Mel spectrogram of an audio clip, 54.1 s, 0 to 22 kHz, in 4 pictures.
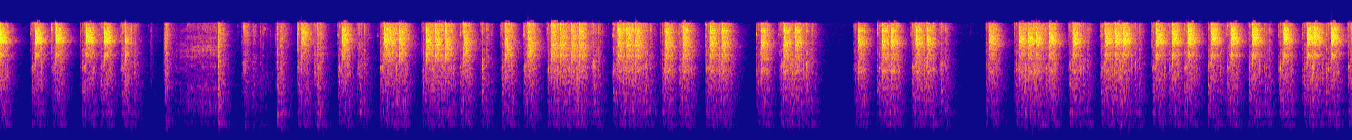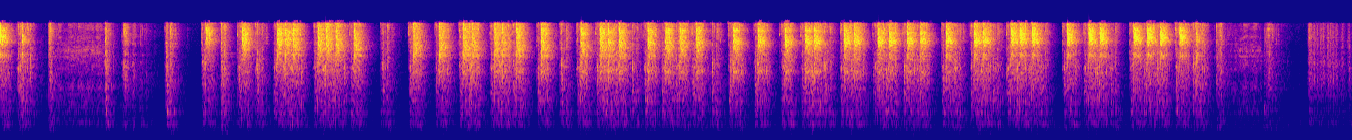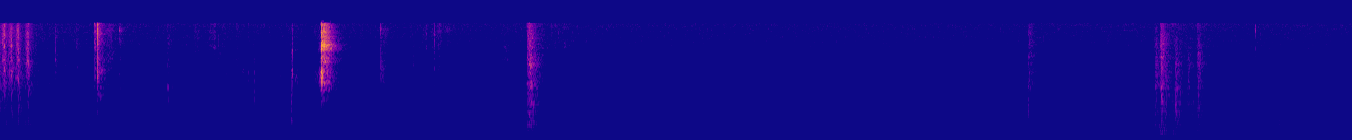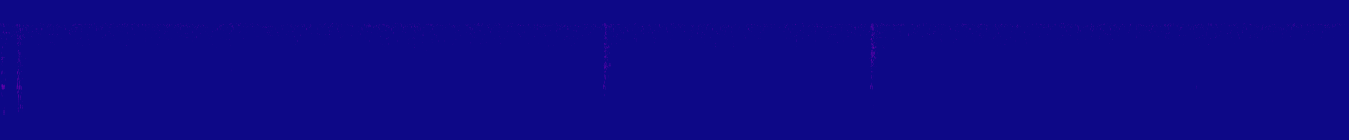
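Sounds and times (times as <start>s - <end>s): typewriter keystroke clicks: 0.0s - 27.4s
typewriter motor humming: 0.0s - 27.4s.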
